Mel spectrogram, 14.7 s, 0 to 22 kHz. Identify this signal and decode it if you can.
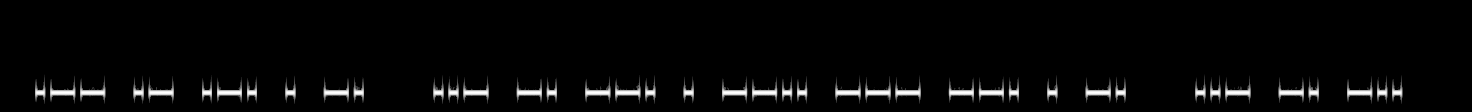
Morse code, heard as a keyed tone, about 16 wpm, 700 Hz. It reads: WAREN UNGEZOGEN UND
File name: Morsekurs / Witze / Witz 22. August 17, Tempo 70 F80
